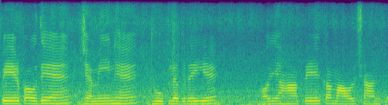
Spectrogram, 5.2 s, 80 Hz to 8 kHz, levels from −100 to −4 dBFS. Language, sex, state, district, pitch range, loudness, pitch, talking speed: Hindi, female, Maharashtra, Mumbai Suburban, 195-215 Hz, -13 LUFS, 205 Hz, 175 wpm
